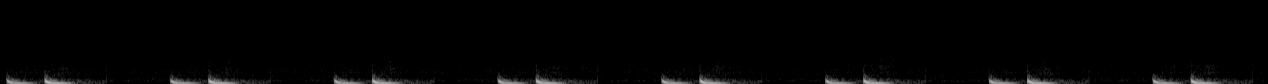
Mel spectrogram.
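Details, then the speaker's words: Sonified electrocardiogram said to be a man's, converted into sound: regular paired low lub-dub thumps at about 36 a minute, with music; heart sounds. "if a cardiogram is converted into sound those are the heart sounds of so what you are about to hear the heart sounds of"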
